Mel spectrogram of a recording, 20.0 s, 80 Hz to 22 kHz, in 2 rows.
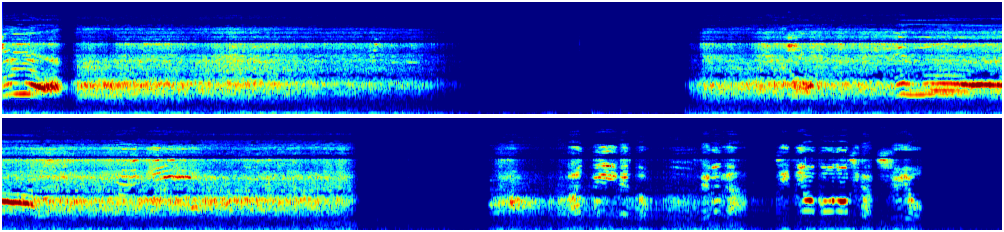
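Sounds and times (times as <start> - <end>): tinny toy speaker voice and effects: 0.0 - 1.2, 7.0 - 13.6, 14.9 - 19.2
choppy voice-like sounds: 0.0 - 4.2, 6.9 - 13.6, 14.9 - 18.2.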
